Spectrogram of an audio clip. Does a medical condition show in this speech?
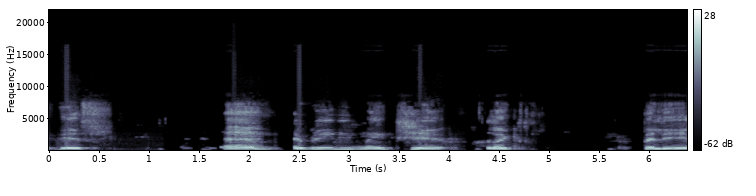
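Yes: cerebral palsy.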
